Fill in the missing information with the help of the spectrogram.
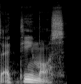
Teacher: They moved the stress accent from the first syllable to the second syllable. Etimos becomes atimos.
